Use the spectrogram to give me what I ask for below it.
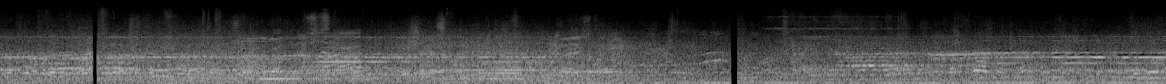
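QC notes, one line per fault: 0.93–0.97 s and 7.31–7.38 s: Bluetooth dropout. The sound goes silent for about 46 ms, then about 70 ms, and comes back further along as if it had kept playing. This is likely packets reaching the headphones too late and being dropped, leaving a hole until good ones arrive.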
